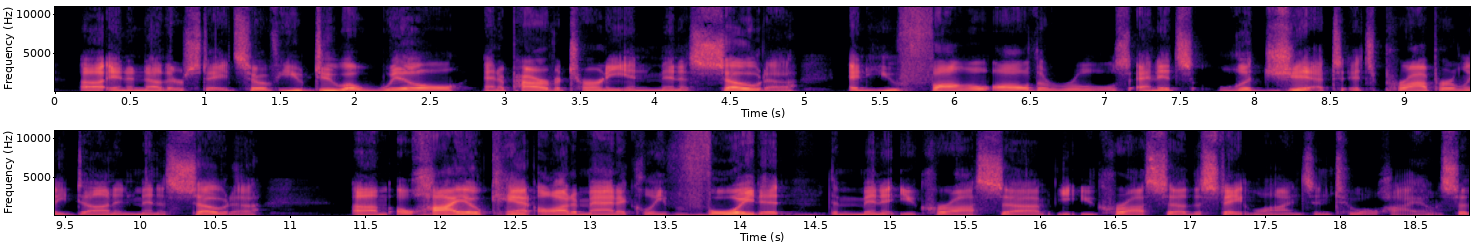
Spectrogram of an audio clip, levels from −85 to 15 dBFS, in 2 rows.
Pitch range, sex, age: 105-115 Hz, male, 30-49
